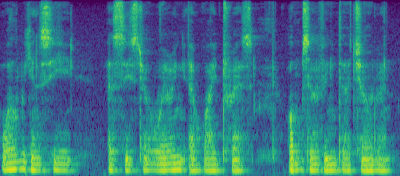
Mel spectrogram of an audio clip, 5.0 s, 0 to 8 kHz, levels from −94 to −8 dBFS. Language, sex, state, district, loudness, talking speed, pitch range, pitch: English, male, Nagaland, Kohima, -19 LUFS, 155 wpm, 100-105 Hz, 105 Hz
